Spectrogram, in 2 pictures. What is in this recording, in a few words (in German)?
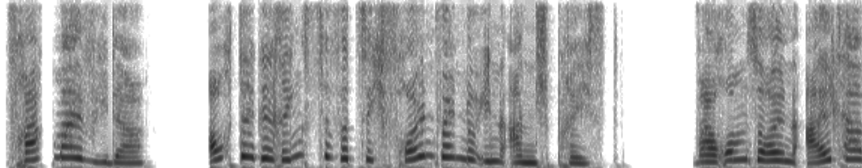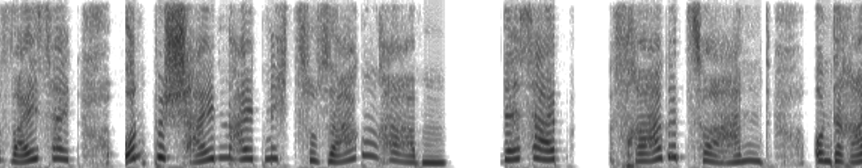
Charge Comic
